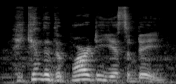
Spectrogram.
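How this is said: The stress is on "party".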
